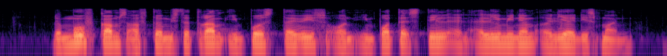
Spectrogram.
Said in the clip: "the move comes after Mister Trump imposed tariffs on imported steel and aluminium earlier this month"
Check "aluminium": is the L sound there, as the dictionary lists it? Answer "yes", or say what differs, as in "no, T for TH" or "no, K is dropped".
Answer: yes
